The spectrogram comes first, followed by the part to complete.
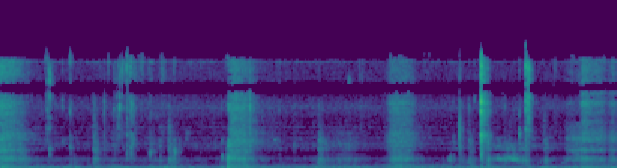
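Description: Near silence: faint mouth sounds of eating ice cream, with a few faint clicks of a metal spoon against the paper tub.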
